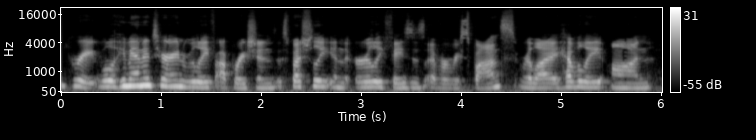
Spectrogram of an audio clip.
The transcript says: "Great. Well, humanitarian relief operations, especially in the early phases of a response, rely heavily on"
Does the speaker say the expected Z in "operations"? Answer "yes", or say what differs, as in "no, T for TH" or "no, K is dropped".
yes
